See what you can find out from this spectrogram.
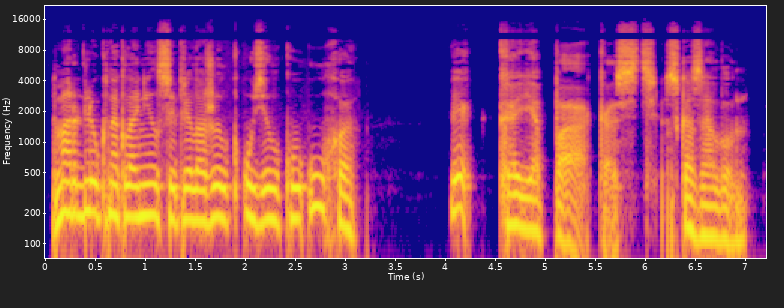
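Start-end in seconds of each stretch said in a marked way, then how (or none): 4.1-6.1 low, drawn-out disgust. A narrator's reading. Mordlyuk inspects the bundle at his ear, disgusted.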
